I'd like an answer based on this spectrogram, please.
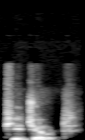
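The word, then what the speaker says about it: Peugeot: European car it's a French company pugot yep but yeah fucking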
